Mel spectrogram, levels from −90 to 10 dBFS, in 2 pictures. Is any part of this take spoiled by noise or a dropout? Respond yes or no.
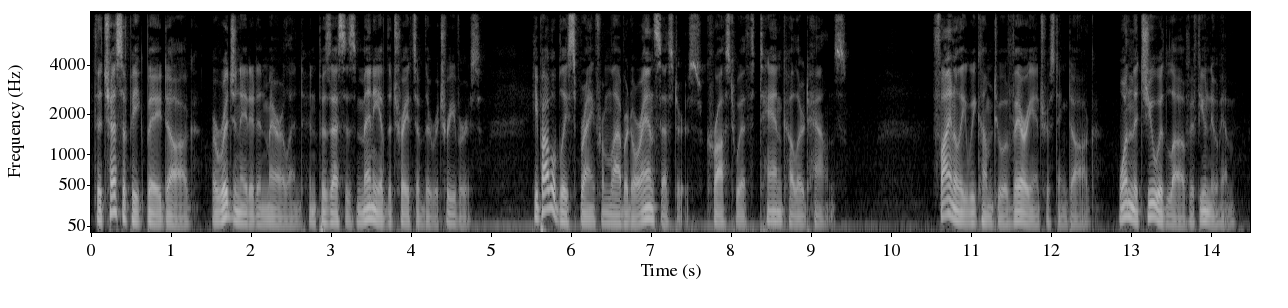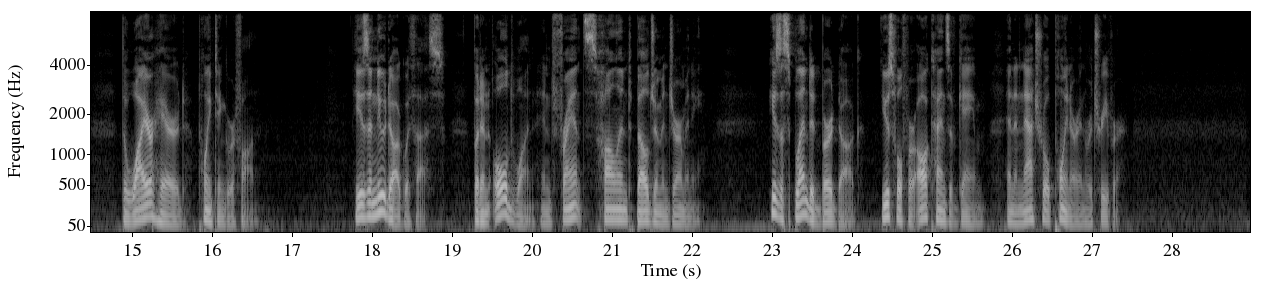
no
